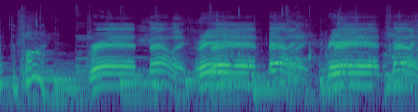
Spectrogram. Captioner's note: chanting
